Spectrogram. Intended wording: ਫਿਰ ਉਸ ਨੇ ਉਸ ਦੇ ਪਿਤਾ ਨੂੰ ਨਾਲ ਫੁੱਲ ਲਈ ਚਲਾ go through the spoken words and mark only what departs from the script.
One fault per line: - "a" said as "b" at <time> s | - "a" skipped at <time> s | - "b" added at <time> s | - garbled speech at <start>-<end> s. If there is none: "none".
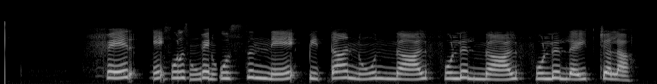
- garbled speech at 1.5-2.2 s
- "ਉਸ ਦੇ ਪਿਤਾ ਨੂੰ" said as "ਪਿਤਾ ਨੂੰ ਨਾਲ ਫੁੱਲ" at 3.1 s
